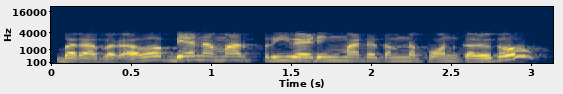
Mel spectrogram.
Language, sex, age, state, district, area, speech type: Gujarati, male, 18-30, Gujarat, Mehsana, rural, conversation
